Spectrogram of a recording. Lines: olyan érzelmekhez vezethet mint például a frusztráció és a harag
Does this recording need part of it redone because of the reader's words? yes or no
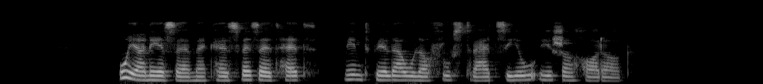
no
